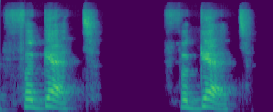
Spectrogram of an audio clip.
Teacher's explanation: notice the get part is strong and it's clearer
